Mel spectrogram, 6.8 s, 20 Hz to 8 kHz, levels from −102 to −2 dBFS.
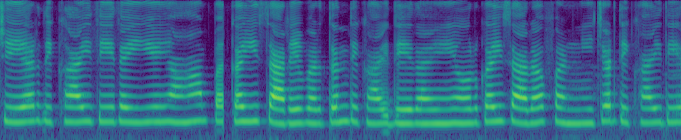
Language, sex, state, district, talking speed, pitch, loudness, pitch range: Hindi, female, Maharashtra, Aurangabad, 175 wpm, 295 Hz, -31 LUFS, 280-305 Hz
